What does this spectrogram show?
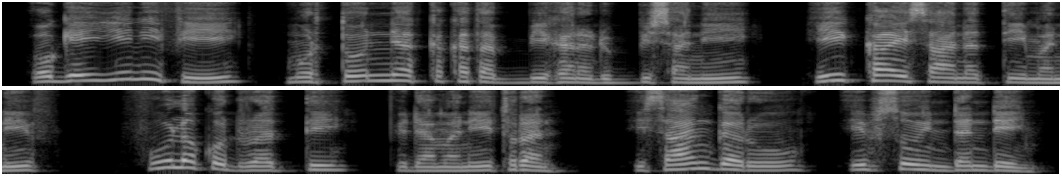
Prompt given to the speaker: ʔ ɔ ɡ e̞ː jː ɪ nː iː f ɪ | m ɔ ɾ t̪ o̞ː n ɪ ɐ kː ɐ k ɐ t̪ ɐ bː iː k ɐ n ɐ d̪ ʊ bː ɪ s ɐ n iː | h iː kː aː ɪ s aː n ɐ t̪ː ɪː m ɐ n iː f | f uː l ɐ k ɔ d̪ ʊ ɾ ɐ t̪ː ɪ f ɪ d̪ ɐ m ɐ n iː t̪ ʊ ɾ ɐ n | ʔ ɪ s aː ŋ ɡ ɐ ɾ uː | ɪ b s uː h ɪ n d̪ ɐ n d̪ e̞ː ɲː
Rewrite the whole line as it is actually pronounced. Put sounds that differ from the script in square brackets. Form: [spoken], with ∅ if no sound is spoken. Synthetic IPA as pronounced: ʔ ɔ ɡ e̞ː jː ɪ [n] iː f ɪ | m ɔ ɾ t̪ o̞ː [nː] ɪ ɐ kː ɐ k ɐ t̪ ɐ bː iː k ɐ n ɐ d̪ ʊ bː ɪ s ɐ n iː | h iː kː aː ɪ s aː n ɐ t̪ː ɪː m ɐ n iː f | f uː l ɐ k ɔ d̪ ʊ ɾ ɐ t̪ː ɪ f ɪ d̪ ɐ m ɐ n iː t̪ ʊ ɾ ɐ n | ʔ ɪ s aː ŋ ɡ ɐ ɾ uː | ɪ b s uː h ɪ n d̪ ɐ n d̪ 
